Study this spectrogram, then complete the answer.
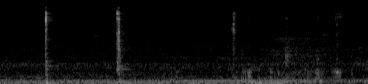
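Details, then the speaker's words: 2013 Ram 2500 with wipers that won't stop, bench test of the wiper relay with a test bulb: two crisp clicks about three-quarters of a second apart; the relay switches off cleanly, bulb goes out, working normally. "And it does. It turns off. I hear it turn off, and you can tell by the bulb. If it stayed on, the bulb would stay lit."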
